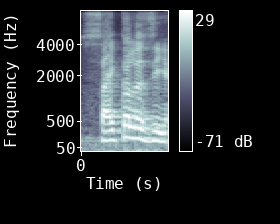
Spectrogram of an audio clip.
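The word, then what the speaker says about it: psychology: साइकोलॉजी, एमां P silent छे, silent एटले शांत रहे छे, एने बोलवानुं नहीं।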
